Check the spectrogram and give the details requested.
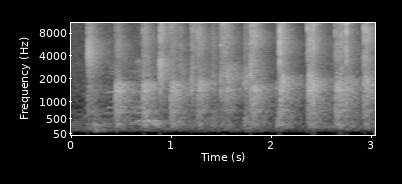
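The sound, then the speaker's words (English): A small audience gives a brief, sparse round of applause: about a dozen sharp hand claps in a loose, steady rhythm, fairly loud, with faint murmuring underneath. “Claps? Nothing?”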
